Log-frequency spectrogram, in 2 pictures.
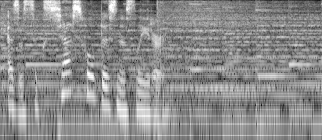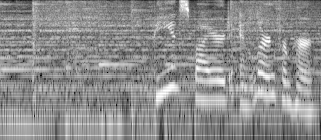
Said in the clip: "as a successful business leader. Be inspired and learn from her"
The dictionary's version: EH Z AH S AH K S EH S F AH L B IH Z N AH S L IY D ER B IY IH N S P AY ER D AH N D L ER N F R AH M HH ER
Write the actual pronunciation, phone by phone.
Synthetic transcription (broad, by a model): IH Z AH S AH K S EH S F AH L B IH Z N AH S L IY D ER B IY IH N S P AY ER D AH N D L ER N F R AH M ER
